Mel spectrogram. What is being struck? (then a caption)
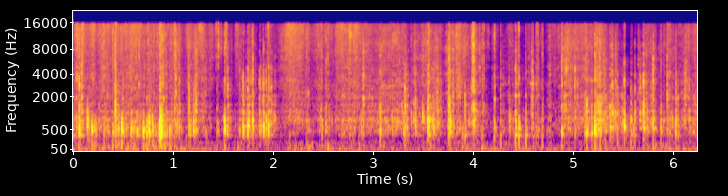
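Thermoformed plastic packaging tray. Fingertips and nails tap and scratch across the molded ridges of a hand-sized, hollow, white/translucent thermoformed plastic packaging tray held upright in both hands. A dense, quiet stream of quick, crinkly plastic taps and scratches centers in the midrange with very little low end, and each tick dies away almost at once.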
